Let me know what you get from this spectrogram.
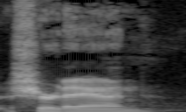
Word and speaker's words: Chardin: Oh, Chardin. It's got the CH in front, but it's actually a SH sound to it.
